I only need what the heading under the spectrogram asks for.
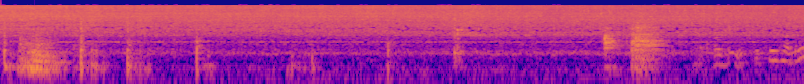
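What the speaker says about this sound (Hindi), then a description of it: "अब इसमें जाएगा हमारा मटन, हमने मैरिनेट करके रखे थे।" Marinated mutton dropped into a hot pan with a little oil gives a low, steady sizzle, punctuated by faint clicks and scraping stirs.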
